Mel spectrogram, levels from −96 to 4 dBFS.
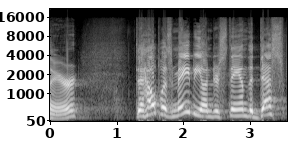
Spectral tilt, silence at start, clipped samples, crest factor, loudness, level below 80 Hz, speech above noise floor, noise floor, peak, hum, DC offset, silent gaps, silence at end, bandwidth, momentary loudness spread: -3.5 dB/octave; 0 s; 0.5%; 12 dB; -11 LUFS; -56 dBFS; 34 dB; -45 dBFS; 0 dBFS; none; under 0.1%; none; 0.05 s; 15.5 kHz; 5 LU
